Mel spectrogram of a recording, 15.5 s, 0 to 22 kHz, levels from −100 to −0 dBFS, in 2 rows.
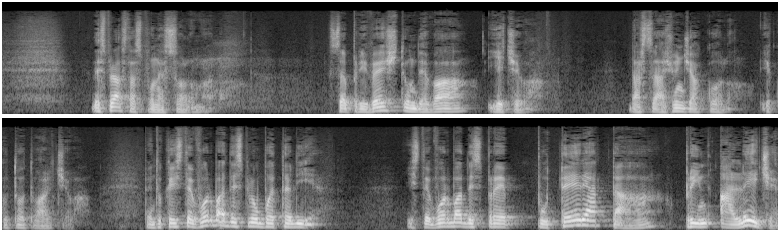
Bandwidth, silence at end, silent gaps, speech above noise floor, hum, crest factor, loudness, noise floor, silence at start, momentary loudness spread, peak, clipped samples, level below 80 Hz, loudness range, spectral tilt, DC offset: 16.5 kHz; 0 s; none; 38 dB; none; 18 dB; -17 LUFS; -55 dBFS; 0.15 s; 17 LU; 0 dBFS; under 0.1%; -46 dBFS; 7 LU; -4.5 dB/octave; under 0.1%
